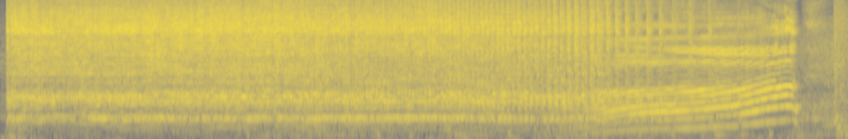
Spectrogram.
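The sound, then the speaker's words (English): A wheel of punishment spinning: a loud, dense buzzing whir of rapid ticks that holds steady, then turns into distinct, slowing clicks with a rising whine before cutting off abruptly. “Put this microphone near the wheel so we can hear what's going on.”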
